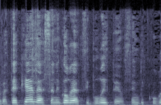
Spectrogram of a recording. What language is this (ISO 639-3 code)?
heb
